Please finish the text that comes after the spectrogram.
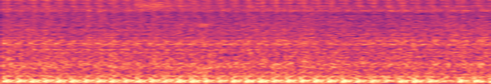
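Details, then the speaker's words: Suzuki Smash carburetor setting, idle raised then air screw turned right (closed) until engine nearly dies: low, lumpy idle with uneven sagging pulses; engine near stalling from carburetor air screw closed too far. "lalu setelan angin kita putar kekanan ya kita rapatkan setelah nantinya Hai sampai mesin mau mati ya"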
